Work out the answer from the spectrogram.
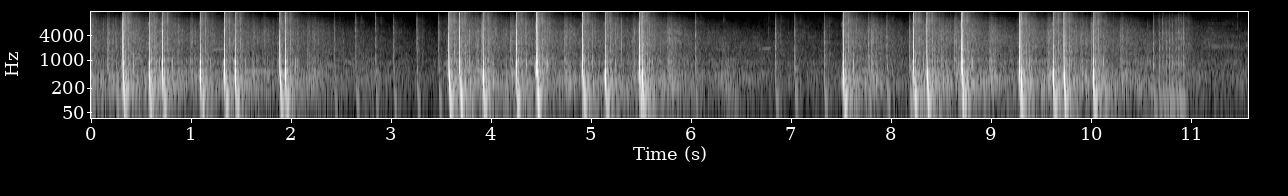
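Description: Aerial fireworks bursting: three volleys of sharp bangs and pops, each a quick run of reports.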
